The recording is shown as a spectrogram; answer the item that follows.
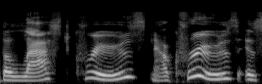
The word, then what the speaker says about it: Cruz: yes I wrote a book called The Last Cruise now Cruz is spelled with a z it is Spanish for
